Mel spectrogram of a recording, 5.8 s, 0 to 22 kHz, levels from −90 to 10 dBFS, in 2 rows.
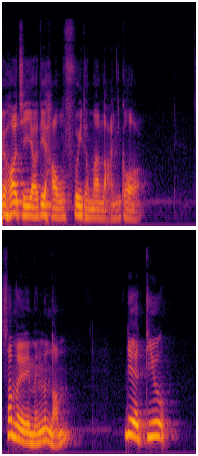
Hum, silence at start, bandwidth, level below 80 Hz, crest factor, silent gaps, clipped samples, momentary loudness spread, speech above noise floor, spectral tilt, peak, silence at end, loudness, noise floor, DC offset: none; 0 s; 10 kHz; -58 dBFS; 16 dB; none; under 0.1%; 12 LU; 45 dB; -7.5 dB/octave; 0 dBFS; 0.45 s; -16 LUFS; -60 dBFS; under 0.1%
